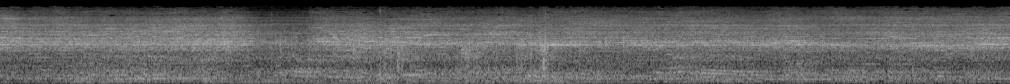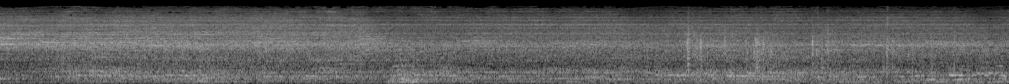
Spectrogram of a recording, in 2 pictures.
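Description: Steady, loud hiss of workshop background noise, with faint voices and a few light knocks.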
